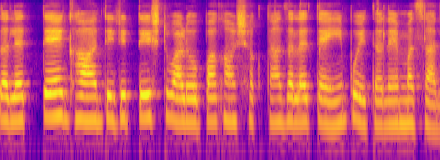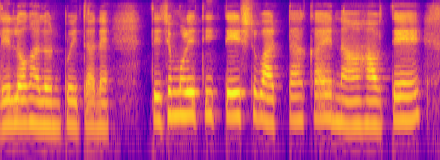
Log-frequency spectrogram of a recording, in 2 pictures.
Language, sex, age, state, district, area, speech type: Goan Konkani, female, 18-30, Goa, Canacona, rural, spontaneous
